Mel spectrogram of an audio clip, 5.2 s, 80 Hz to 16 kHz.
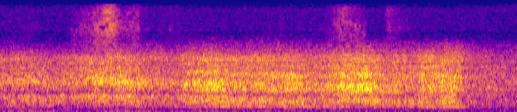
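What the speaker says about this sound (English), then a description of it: "A321 from Frankfurt." A Lufthansa Airbus A321 from Frankfurt landing at Manchester Airport, a steady broad jet roar at moderate distance that swells slightly and then eases, heard alone without talk.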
